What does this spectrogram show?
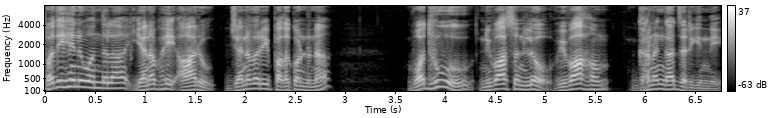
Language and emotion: Telugu, neutral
